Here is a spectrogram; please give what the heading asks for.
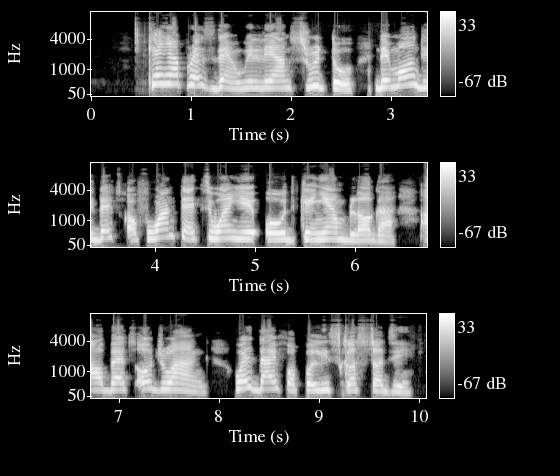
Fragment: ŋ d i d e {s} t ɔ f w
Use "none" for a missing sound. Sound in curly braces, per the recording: none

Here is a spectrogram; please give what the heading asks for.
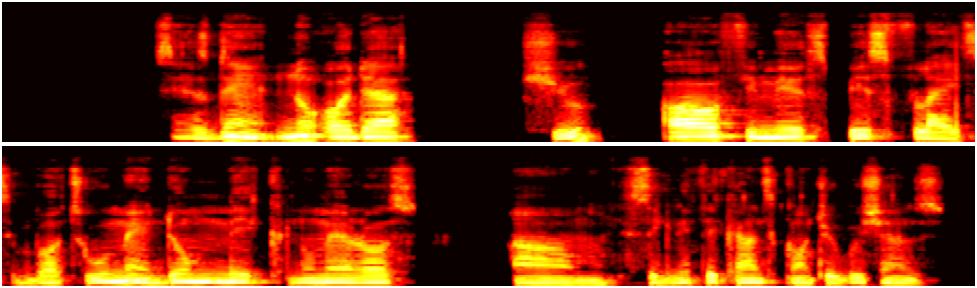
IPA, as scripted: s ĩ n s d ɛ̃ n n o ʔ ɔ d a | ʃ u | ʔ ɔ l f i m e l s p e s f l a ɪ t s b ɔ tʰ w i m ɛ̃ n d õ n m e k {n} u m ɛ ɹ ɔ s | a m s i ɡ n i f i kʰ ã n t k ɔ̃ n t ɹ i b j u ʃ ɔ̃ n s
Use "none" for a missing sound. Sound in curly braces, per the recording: n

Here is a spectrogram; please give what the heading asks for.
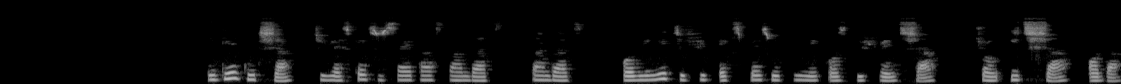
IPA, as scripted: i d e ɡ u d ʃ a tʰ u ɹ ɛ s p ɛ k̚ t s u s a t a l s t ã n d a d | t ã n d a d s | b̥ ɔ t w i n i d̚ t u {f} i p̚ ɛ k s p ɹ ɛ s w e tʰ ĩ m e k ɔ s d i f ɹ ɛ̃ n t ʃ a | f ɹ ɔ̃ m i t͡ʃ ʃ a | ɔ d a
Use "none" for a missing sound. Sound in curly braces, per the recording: f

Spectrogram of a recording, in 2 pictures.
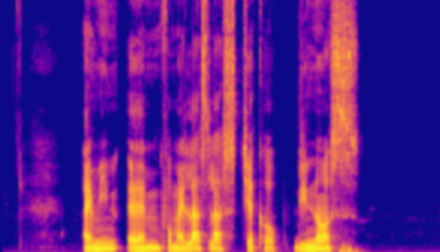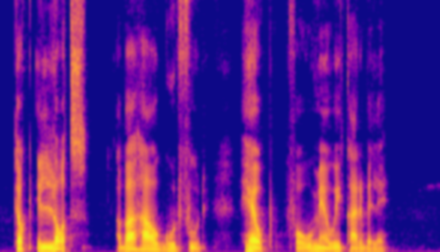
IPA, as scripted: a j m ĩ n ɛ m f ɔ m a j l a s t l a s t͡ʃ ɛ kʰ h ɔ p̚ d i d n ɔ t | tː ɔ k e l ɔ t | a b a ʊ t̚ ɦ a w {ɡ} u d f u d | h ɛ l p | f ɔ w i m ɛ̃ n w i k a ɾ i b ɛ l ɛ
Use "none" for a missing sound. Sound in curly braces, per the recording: ɡ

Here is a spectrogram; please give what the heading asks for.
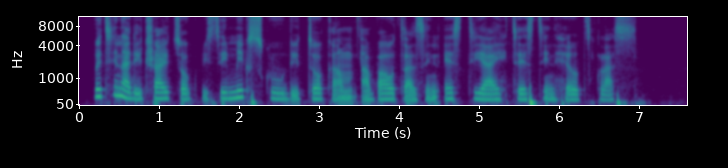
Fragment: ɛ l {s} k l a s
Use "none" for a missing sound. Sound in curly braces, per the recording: θ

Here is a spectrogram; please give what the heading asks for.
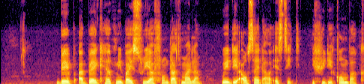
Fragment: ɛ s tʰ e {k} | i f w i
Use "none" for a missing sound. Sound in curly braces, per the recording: t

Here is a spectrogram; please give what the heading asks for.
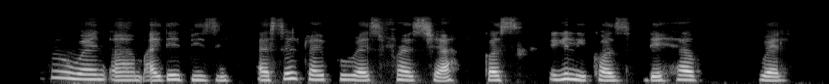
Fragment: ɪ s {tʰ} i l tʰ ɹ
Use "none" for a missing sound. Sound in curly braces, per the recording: t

